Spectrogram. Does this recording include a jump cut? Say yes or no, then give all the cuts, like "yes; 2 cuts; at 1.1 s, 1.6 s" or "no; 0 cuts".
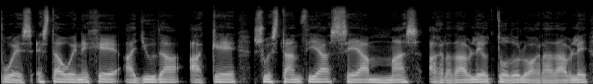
no; 0 cuts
